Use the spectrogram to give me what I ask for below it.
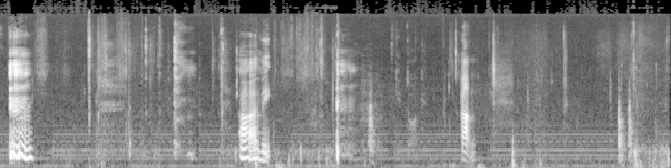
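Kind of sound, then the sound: human body sound, coughing and throat clearing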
